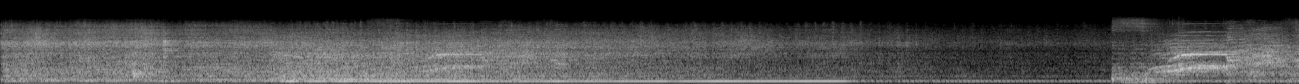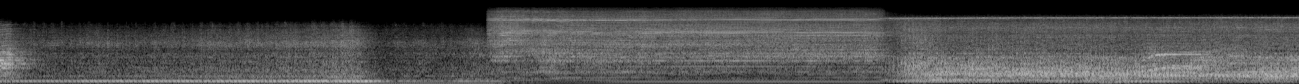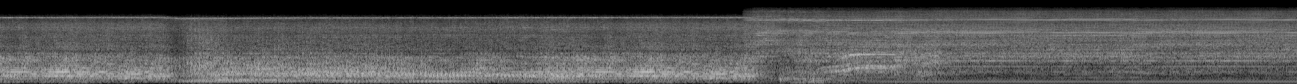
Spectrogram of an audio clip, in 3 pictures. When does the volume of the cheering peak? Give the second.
12 s.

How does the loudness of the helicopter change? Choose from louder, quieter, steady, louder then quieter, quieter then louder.
quieter then louder.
